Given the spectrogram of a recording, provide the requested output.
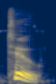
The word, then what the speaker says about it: to: before the consonant letters I pronounce it like T quickly like the word here tug so as you can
